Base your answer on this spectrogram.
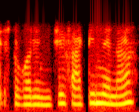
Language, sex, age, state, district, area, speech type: Nepali, female, 18-30, West Bengal, Alipurduar, urban, conversation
